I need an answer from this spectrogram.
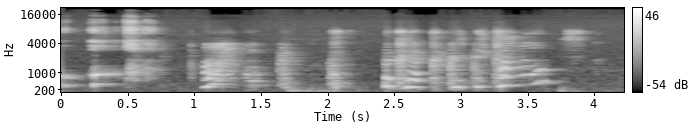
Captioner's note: sounded fast breathing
